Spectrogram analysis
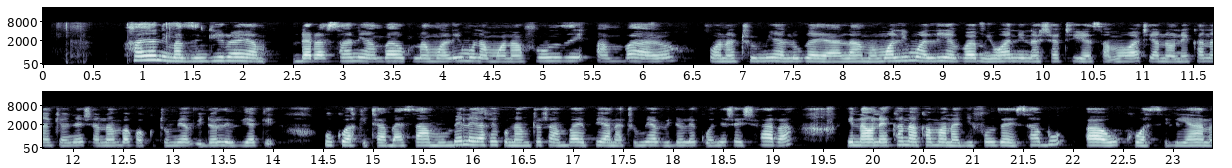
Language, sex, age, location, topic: Swahili, female, 18-24, Nairobi, education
